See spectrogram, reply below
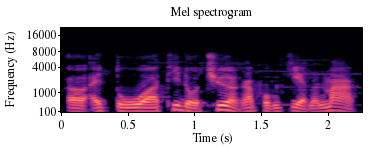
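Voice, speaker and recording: A man giving casual, excitable commentary while he plays a video game, with frequent yelps. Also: medium pitch, very fast, muffled recording, soft background music. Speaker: gamer.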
